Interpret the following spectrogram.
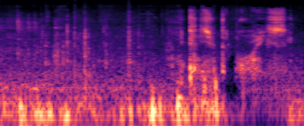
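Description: Light, irregular clicks and crunches as two Deutsch Drahthaar (German wirehaired pointers) take and eat treats from a hand through a chain-link kennel fence.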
